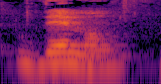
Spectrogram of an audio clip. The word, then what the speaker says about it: démon: And if you want to say that in French, it's just démon. – Démon? – Démon. Pretty easy. Démon. It's just same spelling, but with an accent on the E.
